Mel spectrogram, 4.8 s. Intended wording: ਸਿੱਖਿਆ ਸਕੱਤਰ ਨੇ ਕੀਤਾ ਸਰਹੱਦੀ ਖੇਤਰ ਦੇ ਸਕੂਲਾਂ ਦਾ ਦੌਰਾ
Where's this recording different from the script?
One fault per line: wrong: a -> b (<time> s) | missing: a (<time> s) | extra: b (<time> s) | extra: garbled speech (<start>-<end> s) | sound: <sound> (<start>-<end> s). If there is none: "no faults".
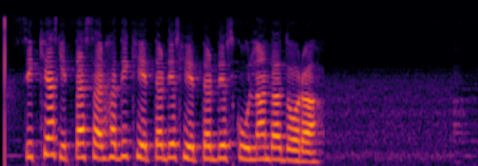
wrong: ਸਕੱਤਰ ਨੇ ਕੀਤਾ ਸਰਹੱਦੀ -> ਕੀਤਾ ਸਰਹੱਦੀ ਖੇਤਰ ਦੇ (0.5 s)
